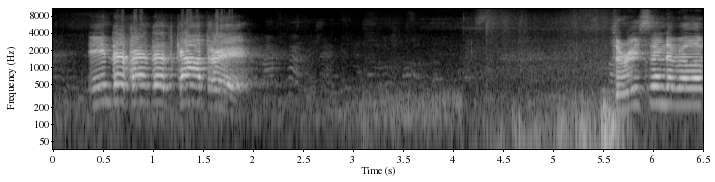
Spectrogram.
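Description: A man shouts chants through a megaphone outdoors.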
